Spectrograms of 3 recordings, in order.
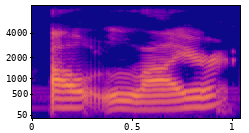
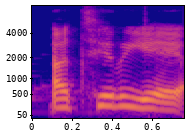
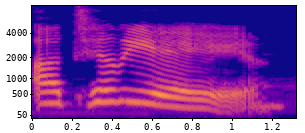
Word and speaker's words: atelier: It's pronounced as outlier.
